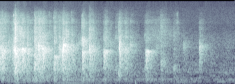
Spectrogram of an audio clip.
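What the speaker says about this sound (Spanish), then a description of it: "Démosle un aplauso a nuestro Dios." A church congregation at a Sunday service applauds God, with brisk, irregular clapping from many hands at moderate distance that gradually thins toward the end.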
